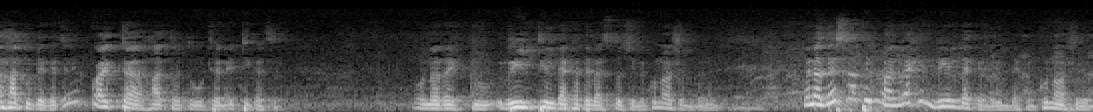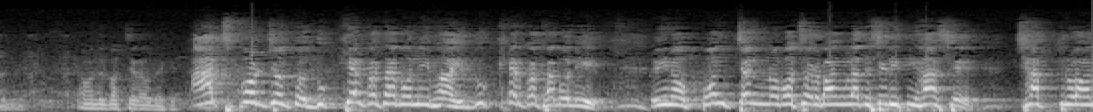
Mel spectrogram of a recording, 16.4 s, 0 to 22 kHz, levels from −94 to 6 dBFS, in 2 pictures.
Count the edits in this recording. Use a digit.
1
